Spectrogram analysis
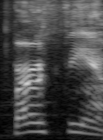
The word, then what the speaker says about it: Berthiaume: is one 80-year-old Gary, I think we say this right, Berthiaume. I want to say it right. It's Berthiaume. I'm going to put the name on the bottom of the screen so you'll get the gist of how to say his name or pronounce it right.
